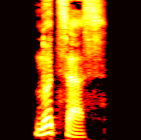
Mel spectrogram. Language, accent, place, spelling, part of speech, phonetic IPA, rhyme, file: German, Germany, Berlin, Nutzers, noun, [ˈnʊt͡sɐs], -ʊt͡sɐs, De-Nutzers.ogg
- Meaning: genitive singular of Nutzer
